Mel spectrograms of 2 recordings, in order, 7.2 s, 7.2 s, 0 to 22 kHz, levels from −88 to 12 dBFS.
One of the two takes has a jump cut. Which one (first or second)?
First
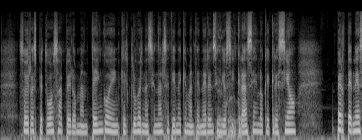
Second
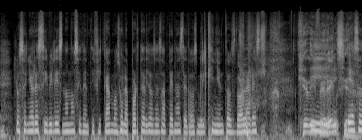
second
